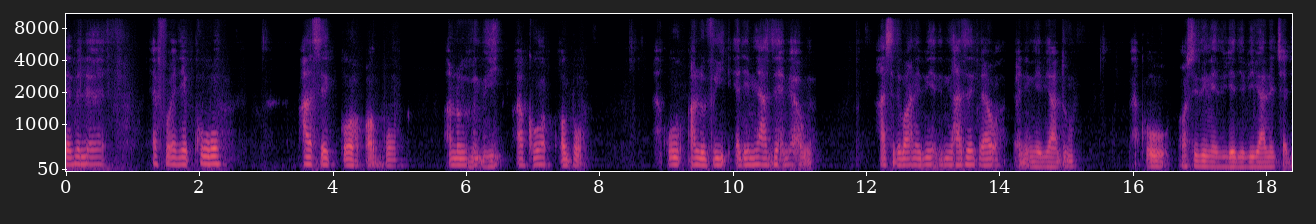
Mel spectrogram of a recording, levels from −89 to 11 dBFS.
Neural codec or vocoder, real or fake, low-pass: codec, 16 kHz in and 24 kHz out, 0.8 kbps, FocalCodec, streaming, 65536 codes; fake; 9.9 kHz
